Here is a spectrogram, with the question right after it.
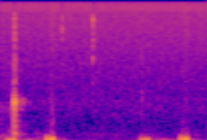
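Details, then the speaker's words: Acted medical roleplay exam: two clear, strong, regular lub-dub beats heard by stethoscope on the chest; normal heartbeat. "Okay, I'm going to listen to your heartbeat. Okay, that's very good. That's very strong."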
